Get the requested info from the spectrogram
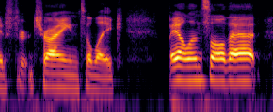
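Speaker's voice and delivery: ordinary talk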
